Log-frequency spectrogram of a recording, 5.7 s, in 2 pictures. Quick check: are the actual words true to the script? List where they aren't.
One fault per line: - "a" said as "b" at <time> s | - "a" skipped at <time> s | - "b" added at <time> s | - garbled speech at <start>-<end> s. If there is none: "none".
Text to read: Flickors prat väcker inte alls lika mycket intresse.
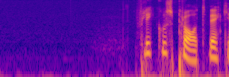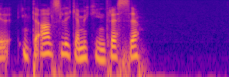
none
